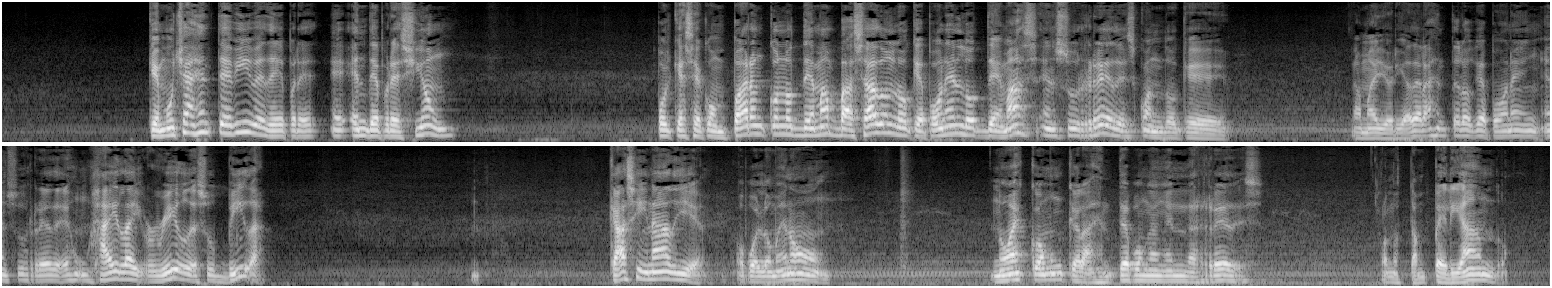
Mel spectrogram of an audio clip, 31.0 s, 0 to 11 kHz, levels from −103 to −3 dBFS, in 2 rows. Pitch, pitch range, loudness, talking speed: 135 Hz, 110-160 Hz, -18 LUFS, 120 wpm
